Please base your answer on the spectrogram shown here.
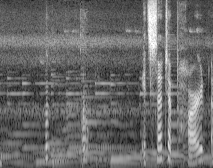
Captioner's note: insects buzzing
